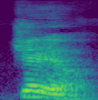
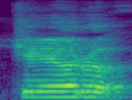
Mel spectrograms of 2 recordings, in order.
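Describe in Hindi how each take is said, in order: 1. इस शब्द के अंत में र की कोई ध्वनि नहीं है। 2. इस शब्द के अंत में र की स्पष्ट ध्वनि सुनाई देती है। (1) "उच्चारण क्या करेंगे हम?" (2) "लोग क्या उच्चारण करते हैं भारतीय लोग? चेयर ऐसा करते हैं, र का उच्चारण करते हैं"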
